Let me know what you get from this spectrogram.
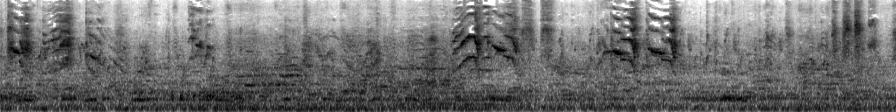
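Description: Caged birds calling: short, clear rising-and-falling chirps come in clusters every second or two, over a steady background of lower calls.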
